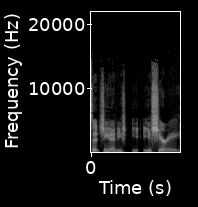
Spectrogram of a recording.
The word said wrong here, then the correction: Yashere: Yashiri? – And I can't stop. – Well, it's Jeanne Yachere.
